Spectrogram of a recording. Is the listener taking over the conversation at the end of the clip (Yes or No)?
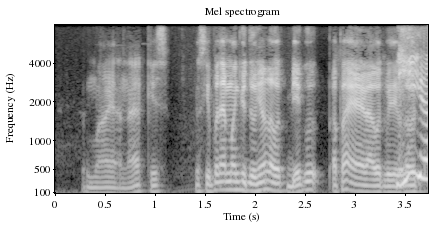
Yes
